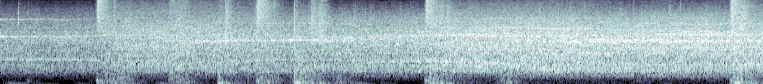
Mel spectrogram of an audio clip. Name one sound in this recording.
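A metal bin clangs loudly against a body.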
